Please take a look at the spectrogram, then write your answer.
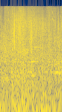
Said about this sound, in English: Down goes the Baneblade.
